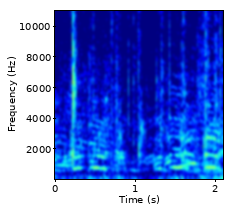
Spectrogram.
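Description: Several voices shouting and calling over one another on a football pitch: players calling during an attack on goal, with a few short knocks among the shouts.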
